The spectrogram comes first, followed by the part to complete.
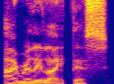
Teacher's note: with stress on really, it shows excitement · If you say, I really like this, with stress on like, it sounds more sincere. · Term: word stress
